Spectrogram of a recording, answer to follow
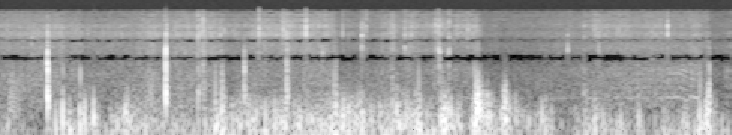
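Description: Uneven low rumble with scattered small clicks and taps: wind buffeting a phone's microphone while it is handled and panned.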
